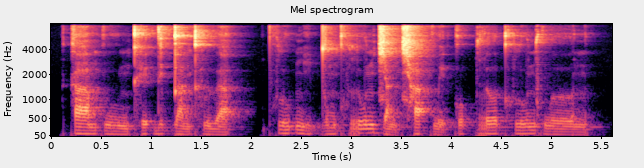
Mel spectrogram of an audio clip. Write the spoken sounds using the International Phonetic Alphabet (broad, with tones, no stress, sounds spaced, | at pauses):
k aː˧ m k w uː˨˩ ŋ kʰ e˦˥ ʔ d e˥˩ k̚ d a˧ ŋ kʰ l ɯ˧ a̯ | pʰ l u˦˥ ʔ ŋ iː˨˩ p̚ d o˧ m kʰ r u˥˩ n t͡ɕ a˩˦ ŋ t͡ɕʰ a˦˥ ʔ k w e˨˩ ʔ k o˦˥ k̚ p r ɤː˥˩ kʰ l u˥˩ n k w ɤː˧ n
